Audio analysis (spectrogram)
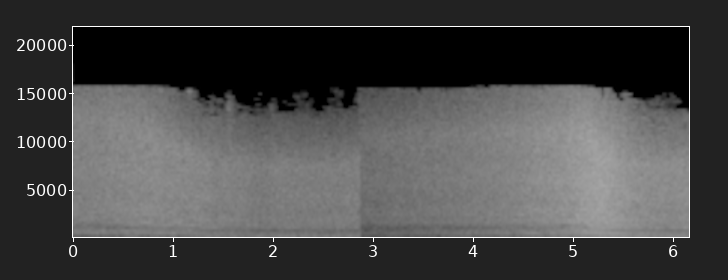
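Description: Stock car engines roar steadily through a racing video game race at Dover, a dense continuous drone with a brief dip near the middle before the pitch swells and rises again as the cars come off the fourth corner.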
